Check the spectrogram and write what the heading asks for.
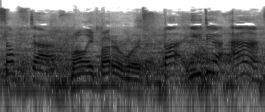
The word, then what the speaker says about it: Molly Butterworth: pronounce your name properly you just have to soften it why don't you say it to me it's Molly Butterworth Molly Butterworth the uh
